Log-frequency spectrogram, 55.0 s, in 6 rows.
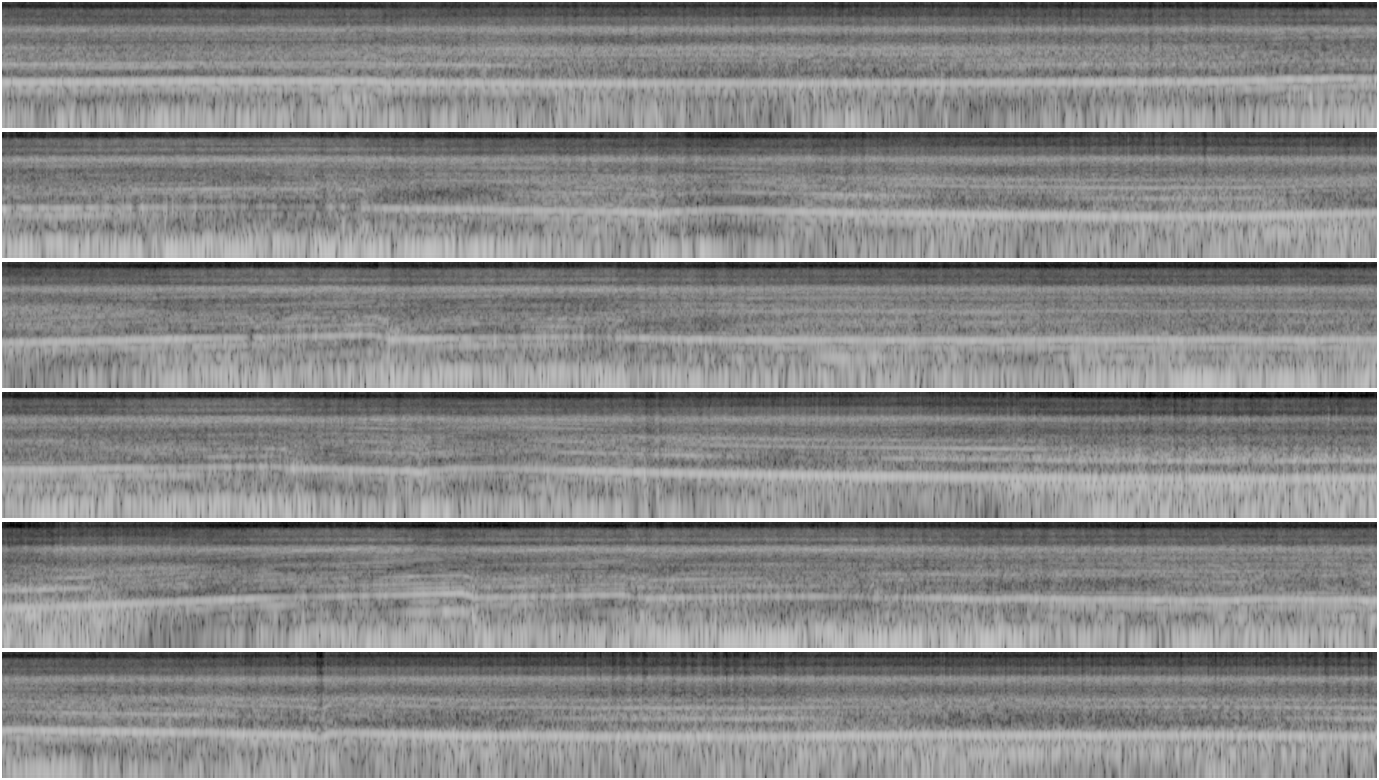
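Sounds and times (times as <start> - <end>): motorcycle engine running hard: 0.0 - 55.0
wind rushing over microphone: 0.0 - 55.0.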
